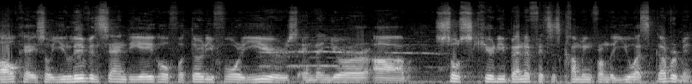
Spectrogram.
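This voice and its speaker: With music in the background, a man with an American accent speaks at a medium pitch and a fairly quick pace in monotone, flat intonation. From US West Coast, Los Angeles. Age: 40s. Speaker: vlogger interviewing a neighbor. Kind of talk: casual interview.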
